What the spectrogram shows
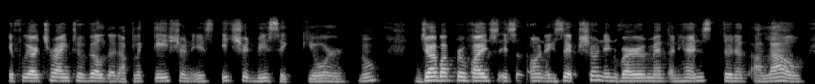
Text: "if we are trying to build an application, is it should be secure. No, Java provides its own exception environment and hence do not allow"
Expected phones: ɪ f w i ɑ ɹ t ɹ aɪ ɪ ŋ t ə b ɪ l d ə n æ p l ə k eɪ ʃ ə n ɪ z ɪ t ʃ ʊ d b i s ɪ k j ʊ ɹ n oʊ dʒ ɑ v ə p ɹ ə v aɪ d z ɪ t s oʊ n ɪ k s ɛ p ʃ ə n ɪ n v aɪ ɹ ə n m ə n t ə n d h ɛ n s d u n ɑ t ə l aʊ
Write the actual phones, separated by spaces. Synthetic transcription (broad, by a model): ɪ f w i ɑ ɹ t ɹ aɪ ɪ ŋ t ə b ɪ l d ə n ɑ p l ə k eɪ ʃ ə n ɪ s ɪ t ʃ ʊ d b i s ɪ k j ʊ ɹ n oʊ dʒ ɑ b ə p ɹ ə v aɪ d s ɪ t s oʊ n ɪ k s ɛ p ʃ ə n ɪ n v aɪ ɹ ə n m ə n t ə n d h ɛ n s d u n ɑ t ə l aʊ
